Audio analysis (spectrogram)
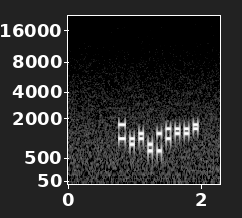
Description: Multi-frequency trunk signalling (R1, as on North American trunks), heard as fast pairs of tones, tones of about 70 ms. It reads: KP 3614900 ST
